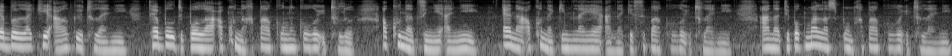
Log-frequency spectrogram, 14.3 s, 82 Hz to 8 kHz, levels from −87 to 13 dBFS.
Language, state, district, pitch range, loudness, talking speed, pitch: Sumi, Nagaland, Dimapur, 140-170 Hz, -18 LUFS, 140 wpm, 160 Hz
